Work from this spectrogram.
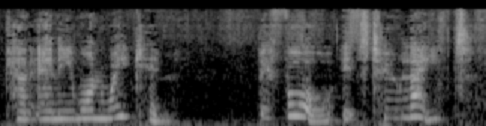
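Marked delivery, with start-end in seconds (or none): none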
